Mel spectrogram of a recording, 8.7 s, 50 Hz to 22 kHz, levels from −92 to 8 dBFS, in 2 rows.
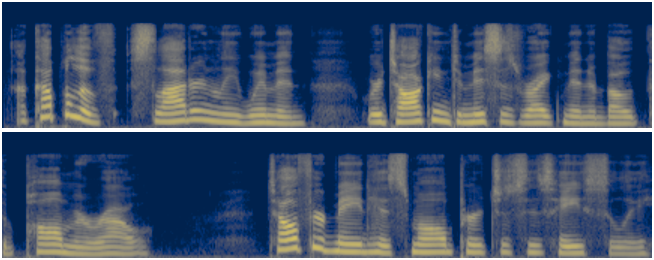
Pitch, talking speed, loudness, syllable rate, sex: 195 Hz, 140 wpm, -20 LUFS, 4.8 syllables/s, female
